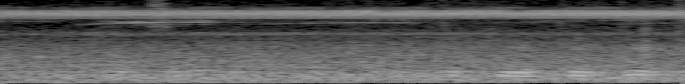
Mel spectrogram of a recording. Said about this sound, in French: Et la nuit tombait, les grillons chantaient de plus en plus.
